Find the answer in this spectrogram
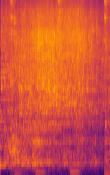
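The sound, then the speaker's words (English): A toilet flushes loudly, a steady rushing swirl of water with a gurgling low rumble that pulses roughly every second, no voices present. “Maybe a kid invented the first flushing toilet.”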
